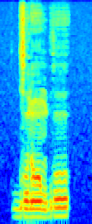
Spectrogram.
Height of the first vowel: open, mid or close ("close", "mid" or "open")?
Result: mid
